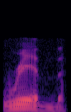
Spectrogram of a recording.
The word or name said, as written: rib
